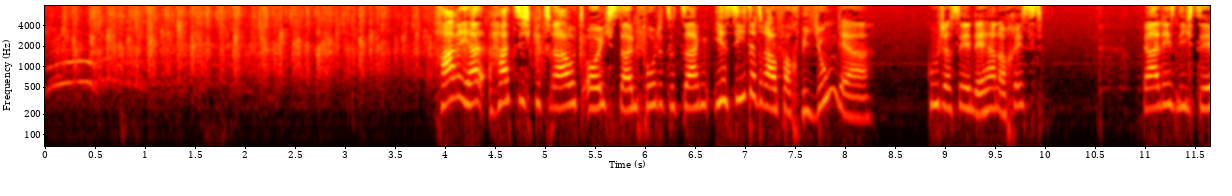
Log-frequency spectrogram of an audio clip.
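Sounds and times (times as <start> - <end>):
audience applause: 0.0 - 5.1
speech: 3.9 - 10.1, 11.0 - 11.6.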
